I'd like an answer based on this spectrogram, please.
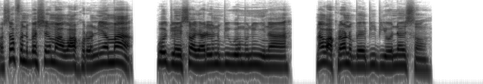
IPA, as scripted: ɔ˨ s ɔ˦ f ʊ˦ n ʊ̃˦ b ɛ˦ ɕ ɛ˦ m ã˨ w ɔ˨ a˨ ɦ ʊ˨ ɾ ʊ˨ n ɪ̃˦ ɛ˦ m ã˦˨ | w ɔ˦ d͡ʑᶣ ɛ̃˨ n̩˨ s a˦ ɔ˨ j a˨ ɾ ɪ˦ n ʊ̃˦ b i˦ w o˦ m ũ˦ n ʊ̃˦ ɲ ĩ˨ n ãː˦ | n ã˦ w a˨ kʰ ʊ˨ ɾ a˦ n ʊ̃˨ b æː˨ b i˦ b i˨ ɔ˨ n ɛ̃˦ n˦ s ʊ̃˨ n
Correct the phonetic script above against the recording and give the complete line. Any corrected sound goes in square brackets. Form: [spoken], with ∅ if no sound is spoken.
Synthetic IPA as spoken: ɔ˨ s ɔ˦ f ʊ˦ n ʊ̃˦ b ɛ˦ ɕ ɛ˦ m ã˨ w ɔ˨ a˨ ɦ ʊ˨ ɾ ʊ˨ n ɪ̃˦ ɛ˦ m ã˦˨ | w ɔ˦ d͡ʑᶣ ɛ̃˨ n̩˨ s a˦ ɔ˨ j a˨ ɾ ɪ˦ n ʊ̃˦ b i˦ w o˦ m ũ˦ n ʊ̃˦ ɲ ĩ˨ n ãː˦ | n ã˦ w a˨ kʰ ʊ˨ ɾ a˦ n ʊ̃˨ b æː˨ b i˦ b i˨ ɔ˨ n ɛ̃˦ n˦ s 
